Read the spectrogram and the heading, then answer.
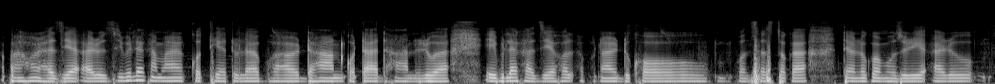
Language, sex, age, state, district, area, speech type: Assamese, female, 45-60, Assam, Dibrugarh, rural, spontaneous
